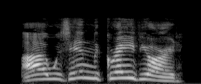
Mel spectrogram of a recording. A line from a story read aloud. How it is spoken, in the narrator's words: said Tom loudly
